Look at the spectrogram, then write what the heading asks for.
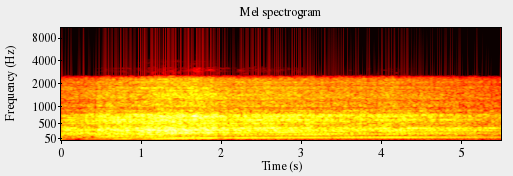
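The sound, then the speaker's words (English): Engines of British bombing squadron planes warming up and taking off for a raid, at an aerodrome near Armentières, France, roar in a steady, loud, rumbling drone that swells in during the first half second and holds evenly throughout, with a low throbbing hum beneath and no voices. “Somewhere near Armentières, France, at a British bombing squadron aerodrome behind the lines, Captain Goodwin and Lieutenant Barker are watching the planes of B flight warming up and taking off for a raid on an enemy strong point.”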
